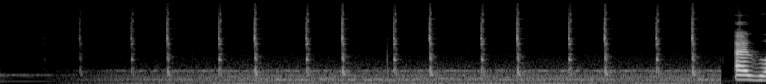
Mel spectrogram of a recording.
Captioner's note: ticking clocks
